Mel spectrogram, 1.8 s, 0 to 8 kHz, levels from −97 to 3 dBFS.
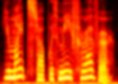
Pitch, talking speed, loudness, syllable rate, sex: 210 Hz, 235 wpm, -16 LUFS, 4.8 syllables/s, female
